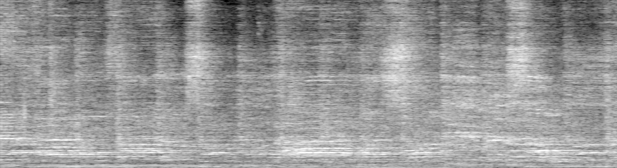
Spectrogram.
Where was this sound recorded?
in a cafe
